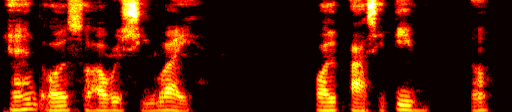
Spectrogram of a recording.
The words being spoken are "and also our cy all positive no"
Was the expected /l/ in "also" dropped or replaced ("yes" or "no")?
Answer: no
